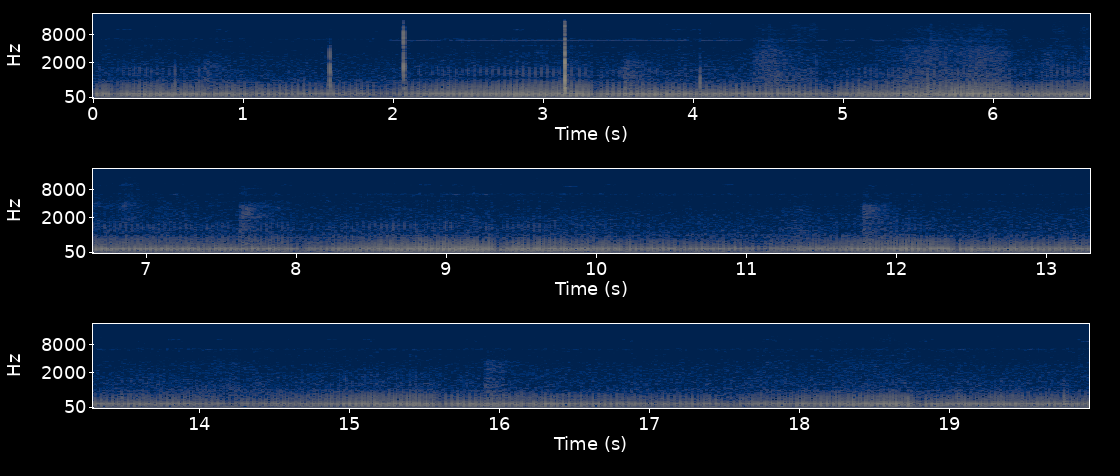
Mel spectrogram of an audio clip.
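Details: Cat purring continuously in stereo with no talking, a low buzzing rumble swelling gently in waves over twenty seconds, two sharp clicks early on.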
